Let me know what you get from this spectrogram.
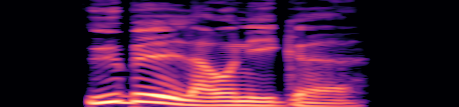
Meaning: inflection of übellaunig: 1. strong/mixed nominative/accusative feminine singular 2. strong nominative/accusative plural 3. weak nominative all-gender singular
- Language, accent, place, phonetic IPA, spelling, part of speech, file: German, Germany, Berlin, [ˈyːbl̩ˌlaʊ̯nɪɡə], übellaunige, adjective, De-übellaunige.ogg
